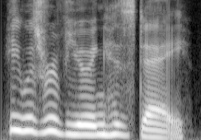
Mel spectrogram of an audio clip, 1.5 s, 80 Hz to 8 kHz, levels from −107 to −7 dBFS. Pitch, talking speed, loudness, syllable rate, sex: 215 Hz, 200 wpm, -13 LUFS, 5.2 syllables/s, female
